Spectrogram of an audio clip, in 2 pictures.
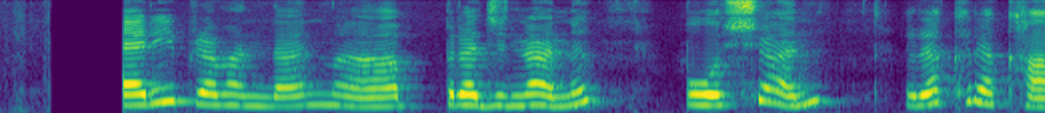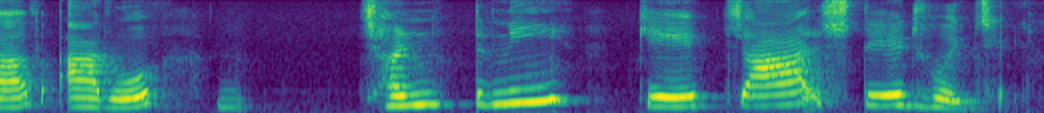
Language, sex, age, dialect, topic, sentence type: Maithili, female, 18-24, Angika, agriculture, statement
